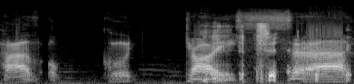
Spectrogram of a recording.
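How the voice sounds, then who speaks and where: A man puts on a growling character voice at medium pitch, with faint music in the background. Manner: growling, curt, disgusted.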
